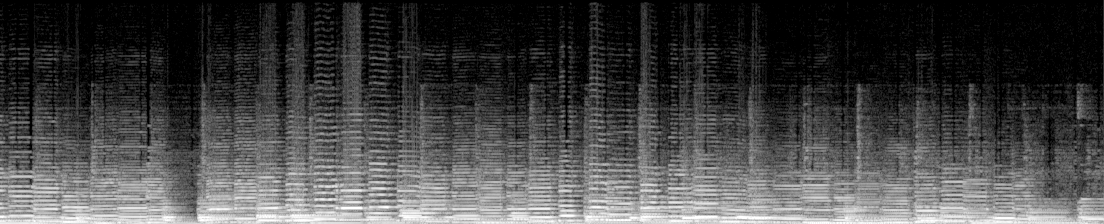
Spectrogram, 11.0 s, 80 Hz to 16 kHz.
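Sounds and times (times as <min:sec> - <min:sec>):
jazz blues accompaniment: 0:00.0 - 0:11.0
low bass line: 0:00.0 - 0:11.0
saxophone improvising: 0:00.0 - 0:11.0.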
